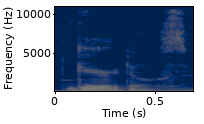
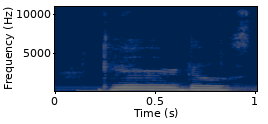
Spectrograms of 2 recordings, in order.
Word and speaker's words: Gyarados: It's pronounced Gyarados, right? That's how I heard it in the Pokemon anime.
